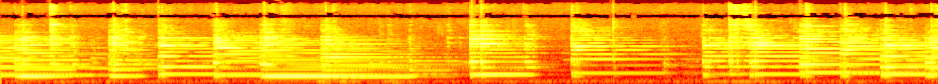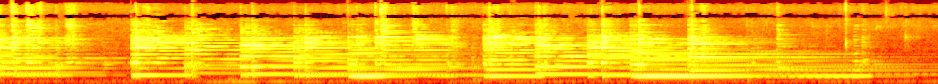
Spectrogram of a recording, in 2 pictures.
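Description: Kanun (Turkish zither) played by plucking with finger picks: a melody of bright plucked notes, some held notes sustained with fast repeated plucks. The playing stops and the last notes ring away shortly before the end.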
